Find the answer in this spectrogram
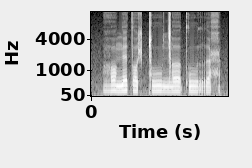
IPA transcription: ɦɔ˩˧˩ŋɛ˨˥tɔ˩˧˩ʃ ǀuː˩˧˩ŋ͡ǀʌː˩˧˩kʼuː˧ rə˧ħ

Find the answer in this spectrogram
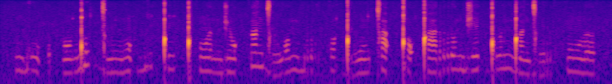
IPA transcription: ŋɡu˧˩ʔ | ɔ̃˩˧ŋ͡ǃu˥ɡ͡ǀẽ˧˩ŋɡõ˧ʔ bi˥˧ǃi˧ ǃʰõ˧˩ə̯ nd͡ʒɔ̃˧˩ʔkã˥ɡ͡ǀe˩˧w ɔ˥˧nbʊ˧r kɔ˥˧ɡ͡ǃɪ˧wũ˧ǀa˥ʔ ǃɔ˧ʔǃa˧ rʊ˥nd͡ʒe˥˧ ɡ͡ǃʊ˥ə̯ŋ͡ǃã˧ ɡ͡ǀe˧r kũ˥˧ə̯

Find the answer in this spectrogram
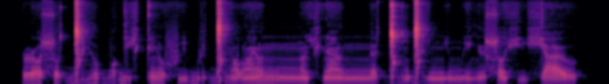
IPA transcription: ɭɔɬoɡ͡ǀiʊ̯ bɔɡeçʈĩʊ̯fḭ bḛɡ͡ǀĩʊ̯lˠẽʊ̯ nːɔ̃çɳãʊ̯ nːɜɡ͡ǀɔ̃ɡ͡ǀi ɲimilʲoɬɔç ḭçaʊ̯

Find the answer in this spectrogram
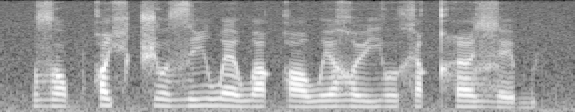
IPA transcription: zɔbqʊçt͡ʃʊ ziwɛ wɐqɔwɪʁy jʊxɪ qʰiɮeb

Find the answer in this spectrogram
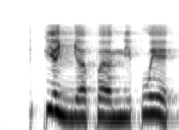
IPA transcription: pʲɐ ɲəːpəːmʲepwɪ

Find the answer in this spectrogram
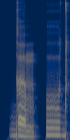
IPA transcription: ɡəm | ud

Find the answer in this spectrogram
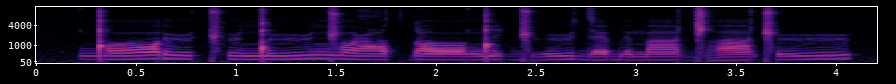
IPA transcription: ŋ͡ǃɔːɾʉː ǁʰʉŋ͡ǃʉːŋ͡ǁɔ ʕɛtˤɗɔːŋ͡ǃi ɡ͡ǁʉː dɛbe maːɡ͡ǁaːǁʉː

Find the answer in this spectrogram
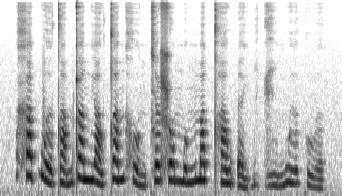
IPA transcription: xa˦˥k̚vəː˨˩˨ t̪a˨˩˦mʈa˧nja˨˩˦wt̪a˧˥n xo˨˩˨ncɛ˧ʂɔ˧ mo˧˥ŋma˦˥t̚t̪ʰa˧wʔɛ˨˩˨j ɓi˨˩k̚ɣi˨˩˦mwɨ˧˥ə̯ ku˨˩ə̯

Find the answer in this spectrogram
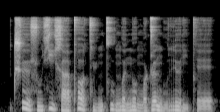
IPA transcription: t͡ʃʰø˥˨ ɬu˨çi˥˨xa˨˩˦pʰɔ˥˨ tʰy˨˩˦ŋ kʰu˥˨ŋʷœ˥˨n̪o˥˨ ŋɔ˨ʈœ˥˨ŋ u˨˩˦rø˥˨ɾi˨˩˦ pʰɛ˨

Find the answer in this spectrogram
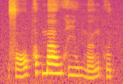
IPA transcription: sɔː˨˥pʰɐ˥p̚ maː˥whiː˧w mœː˨˥ŋpʰɵ˧t̚

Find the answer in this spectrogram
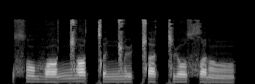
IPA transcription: sˤõvɑŋ͡ǁɑ ǀəŋ͡ǁøǁaǀʉ sˤəɾõ

